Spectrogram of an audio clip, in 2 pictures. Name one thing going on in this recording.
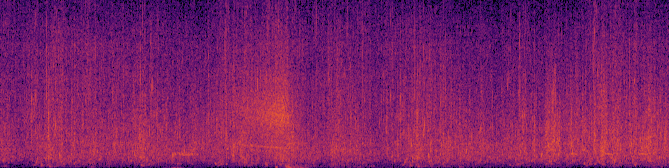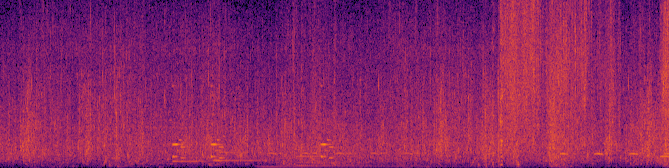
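Water rushes and splashes as a swimmer moves through a river.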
